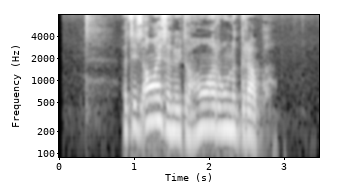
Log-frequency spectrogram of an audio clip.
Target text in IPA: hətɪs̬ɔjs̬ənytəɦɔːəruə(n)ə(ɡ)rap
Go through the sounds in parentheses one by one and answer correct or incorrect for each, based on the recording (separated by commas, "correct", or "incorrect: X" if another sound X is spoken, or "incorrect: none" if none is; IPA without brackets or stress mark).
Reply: correct, correct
